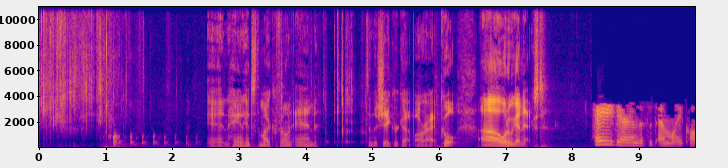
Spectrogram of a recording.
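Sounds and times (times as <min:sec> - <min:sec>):
paper being crumpled: 0:00.0 - 0:01.5
speech: 0:02.6 - 0:07.7, 0:08.3 - 0:09.8.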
